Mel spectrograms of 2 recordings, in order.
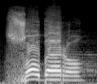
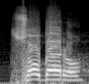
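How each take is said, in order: The two takes are said the same way.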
